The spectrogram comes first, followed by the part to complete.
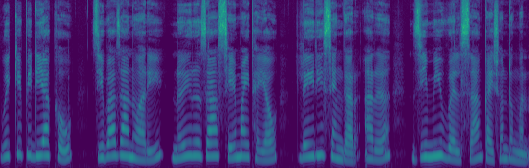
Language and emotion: Bodo, neutral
